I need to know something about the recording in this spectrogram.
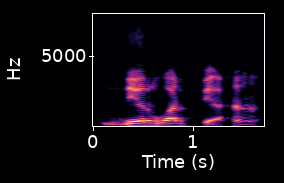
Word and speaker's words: निर्वर्त्य: तथा प्राण निर्वर्त्य, निर्वर्त्य, you have to remember how to pronounce. निवर्त्य is different, निर्वर्त्य is different.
